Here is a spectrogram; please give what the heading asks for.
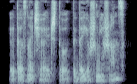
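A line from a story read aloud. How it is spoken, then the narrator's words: Soft whisper in ear. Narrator (Russian): Хаул тихо зашептал мне на ушко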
